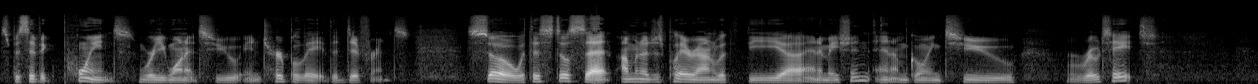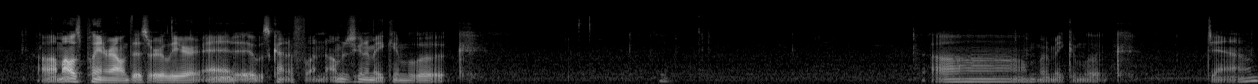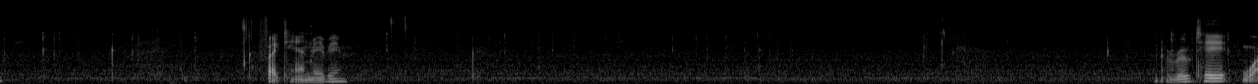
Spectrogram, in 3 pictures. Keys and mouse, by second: 11.2 r, 19.3 r, 30.1 y, 32.7 g, 35.2 y, 36.9 r.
